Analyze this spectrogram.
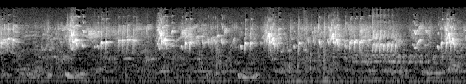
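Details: European greenfinch pair, male and female, giving rapid twittering phrases. High chirps, often doubled or trilled, repeat roughly every second. A soft, low, curved call is heard faintly beneath them.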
